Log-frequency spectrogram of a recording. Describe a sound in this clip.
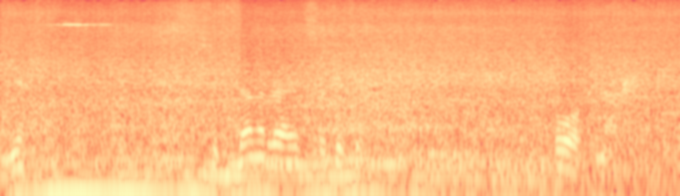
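A bus engine rumbles as the bus drives past.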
